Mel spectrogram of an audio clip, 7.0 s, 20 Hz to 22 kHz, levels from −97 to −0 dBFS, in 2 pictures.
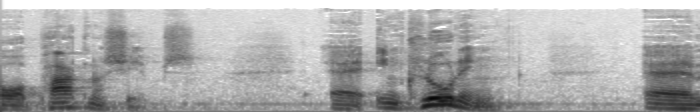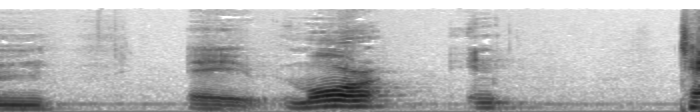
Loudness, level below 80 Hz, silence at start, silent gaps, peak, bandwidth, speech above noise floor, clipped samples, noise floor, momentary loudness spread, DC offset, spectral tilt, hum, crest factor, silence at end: -18 LUFS; -52 dBFS; 0 s; none; 0 dBFS; 16.5 kHz; 36 dB; under 0.1%; -53 dBFS; 20 LU; 0.4%; -5 dB/octave; none; 20 dB; 0 s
